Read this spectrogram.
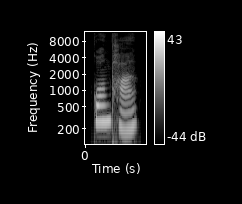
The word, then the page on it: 光盘: guāng pán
